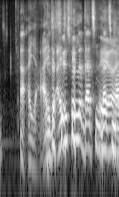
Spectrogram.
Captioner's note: laughs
